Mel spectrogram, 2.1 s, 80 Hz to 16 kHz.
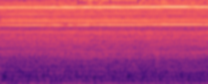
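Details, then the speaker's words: Rotax-type injection fuel pump run dry without load, drawing about 1 ampere (loaded would be 1.5–2 A); thin steady high whine, constant pitch, no stutter, spinning freely. "Tapi ini nyala tanpa beban ya, nyala tanpa beban, tanpa mengangkat cairan gitu ya."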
